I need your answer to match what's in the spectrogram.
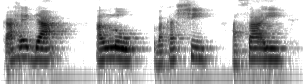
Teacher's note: todas as sílabas tônicas, ou seja, as sílabas que são pronunciadas mais forte, elas estão posicionadas na última sílaba. Por estar posicionada na última sílaba, esse grupo de palavras aí que eu acabei de ler, carregar, alô, abacaxi, açaí, são classificadas como oxítonas, tá?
